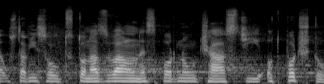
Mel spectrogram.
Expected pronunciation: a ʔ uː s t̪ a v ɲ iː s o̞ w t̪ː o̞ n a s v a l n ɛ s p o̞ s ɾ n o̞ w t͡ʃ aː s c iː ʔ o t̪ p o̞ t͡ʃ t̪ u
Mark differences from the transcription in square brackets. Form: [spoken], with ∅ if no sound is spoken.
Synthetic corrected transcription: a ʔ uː s t̪ a v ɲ iː s o̞ w t̪ː o̞ n a [z] v a l n ɛ s p o̞ [∅] ɾ n o̞ w t͡ʃ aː s c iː ʔ o t̪ p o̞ t͡ʃ t̪ u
